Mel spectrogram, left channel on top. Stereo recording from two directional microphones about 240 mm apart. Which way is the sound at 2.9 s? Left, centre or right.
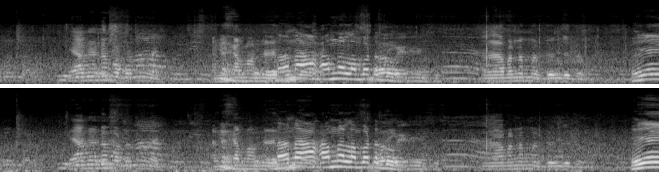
Right.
